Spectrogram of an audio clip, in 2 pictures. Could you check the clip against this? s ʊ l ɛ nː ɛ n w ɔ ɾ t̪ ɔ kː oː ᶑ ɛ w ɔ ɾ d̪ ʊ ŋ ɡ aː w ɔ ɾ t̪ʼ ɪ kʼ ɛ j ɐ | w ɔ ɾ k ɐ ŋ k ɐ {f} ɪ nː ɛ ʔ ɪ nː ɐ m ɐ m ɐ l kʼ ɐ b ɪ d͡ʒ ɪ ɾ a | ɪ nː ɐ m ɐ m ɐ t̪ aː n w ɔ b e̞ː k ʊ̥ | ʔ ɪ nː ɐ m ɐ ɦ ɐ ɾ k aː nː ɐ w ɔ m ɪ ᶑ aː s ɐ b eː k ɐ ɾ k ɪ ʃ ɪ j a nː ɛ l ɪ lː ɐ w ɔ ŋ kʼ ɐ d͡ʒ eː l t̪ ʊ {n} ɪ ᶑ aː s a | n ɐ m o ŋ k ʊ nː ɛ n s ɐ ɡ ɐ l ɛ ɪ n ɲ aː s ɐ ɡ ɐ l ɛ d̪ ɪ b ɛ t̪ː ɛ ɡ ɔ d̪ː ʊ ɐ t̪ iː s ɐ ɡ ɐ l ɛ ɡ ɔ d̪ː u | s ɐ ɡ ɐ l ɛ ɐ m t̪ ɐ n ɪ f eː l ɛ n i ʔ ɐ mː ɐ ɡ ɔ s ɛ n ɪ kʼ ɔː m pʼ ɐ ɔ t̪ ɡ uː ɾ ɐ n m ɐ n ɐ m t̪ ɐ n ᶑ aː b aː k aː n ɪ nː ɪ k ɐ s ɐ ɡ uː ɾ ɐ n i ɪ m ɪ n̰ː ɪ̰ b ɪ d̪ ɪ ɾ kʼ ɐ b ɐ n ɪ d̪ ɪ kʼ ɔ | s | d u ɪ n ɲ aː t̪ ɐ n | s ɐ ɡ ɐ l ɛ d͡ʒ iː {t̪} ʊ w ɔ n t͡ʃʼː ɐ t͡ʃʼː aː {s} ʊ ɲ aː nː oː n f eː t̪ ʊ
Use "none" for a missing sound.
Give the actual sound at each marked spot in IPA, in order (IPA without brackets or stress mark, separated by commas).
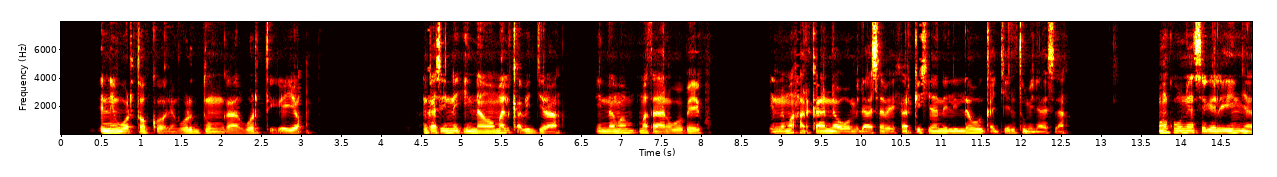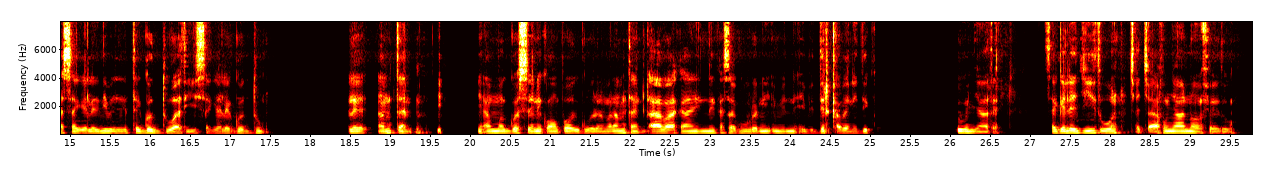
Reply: s, m, t̪, f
